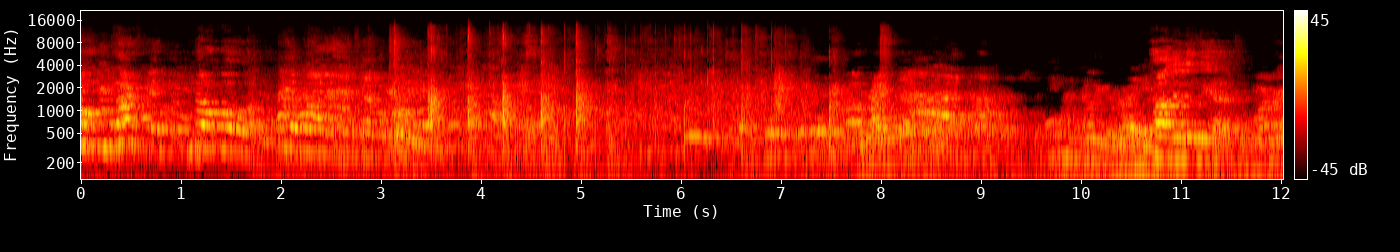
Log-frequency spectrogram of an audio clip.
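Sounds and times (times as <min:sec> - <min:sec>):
sharp hand claps: 0:03.1 - 0:08.1.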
